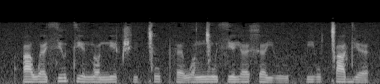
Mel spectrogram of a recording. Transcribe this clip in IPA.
ʔ a˨ w ɛ˨ sʲ u˦ tʲ e˨ n ʌ˨ nʲ e˦˨ t͡ʃʰ i˨ ǀ u˦ pʰ ɛ˨ w ʌ˦ ŋ͡ǀ u˦ sʲ ɛ˦ j ɛ˦ x ɛ˦˨ j ɯ˨ | j u˨ ǀ a˦ dʲ ɛ˨

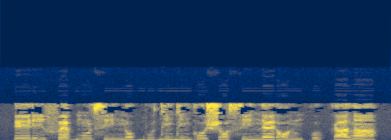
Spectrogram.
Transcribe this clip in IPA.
e˨ ɾ i˧ f ɛ˦ b ũ˧ s i˨ n o˧ b u˨ d ĩ˧ d ĩ˧ ɡ o˧ ʃ ɔ˨ s i˨˦ n ɛ˧ ɾ ɔ˨ ɾ ũ˨ k o˨ k a˨˦ l ã˦˨

